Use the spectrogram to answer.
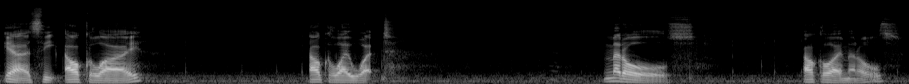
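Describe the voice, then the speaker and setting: A young man teaching a chemistry class, explaining things in a relaxed way and asking students questions. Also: on the low side, slow, long pauses, dull audio. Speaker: chemistry instructor. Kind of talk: classroom lecture.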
